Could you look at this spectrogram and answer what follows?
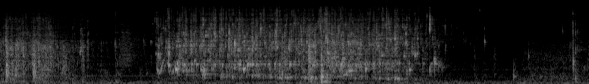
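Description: Water rushing and gurgling through a kettle being rinsed out during descaling, poured in through the spout and running into a sink, with a sustained splashing flow that swells and then trickles off.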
